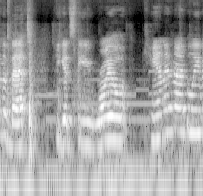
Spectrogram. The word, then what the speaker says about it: Royal Canin: Dexter has had problems with crystals before, so from the vet, he gets the Royal Canin, I believe it's pronounced.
